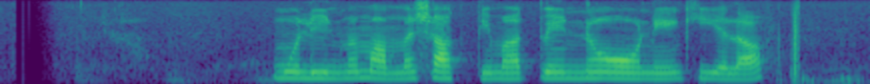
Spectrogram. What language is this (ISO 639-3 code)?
sin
